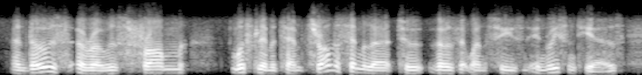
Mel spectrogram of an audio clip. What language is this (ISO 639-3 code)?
eng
